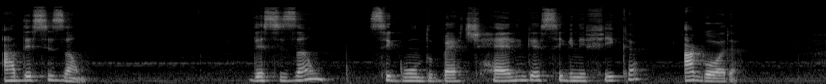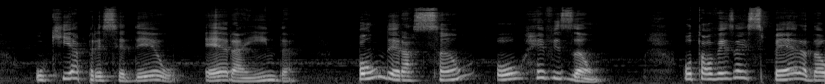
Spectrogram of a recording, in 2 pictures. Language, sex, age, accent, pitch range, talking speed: Portuguese, female, 40-59, Brazilian, 180-240 Hz, 80 wpm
